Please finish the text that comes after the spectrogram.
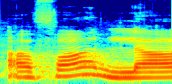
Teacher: حمزہ جھٹکے سے پڑھیں گے، افلا، لا نہیں کریں گے، آواز کو منہ سے نکالیں گے، لا ادا کرتے ہوئے۔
